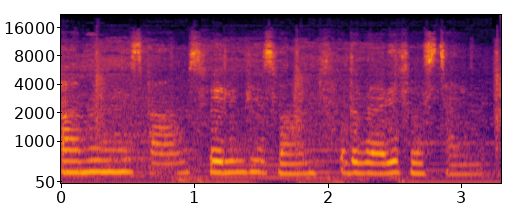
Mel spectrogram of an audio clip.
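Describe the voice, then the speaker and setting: A woman speaks in a high pitch at a moderate pace. Her pitch varies in an ordinary way, with music in the background. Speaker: fan fiction voice cover reader. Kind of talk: read fan fiction story with character dialogue. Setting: noisy room. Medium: read story.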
